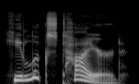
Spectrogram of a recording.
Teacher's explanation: Sure, if you say, "He looks tired," with a flat intonation, it's just a straightforward observation. But if you say, "He looks tired," with a rising intonation, it can sound like you're expressing concern or sympathy.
